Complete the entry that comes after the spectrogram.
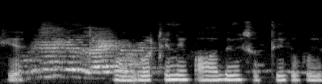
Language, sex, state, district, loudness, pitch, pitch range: Rajasthani, female, Rajasthan, Nagaur, -15 LUFS, 210 Hz, 200-275 Hz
